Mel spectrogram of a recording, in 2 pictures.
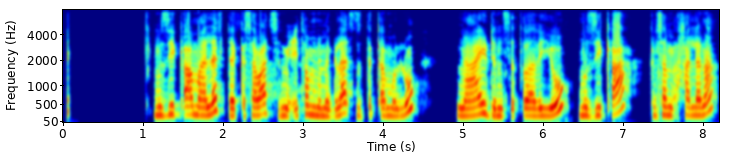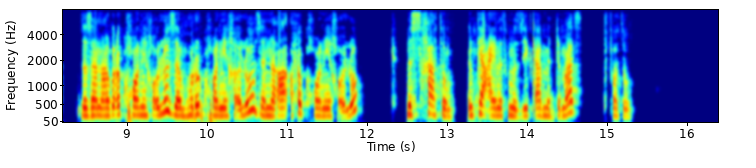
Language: Tigrinya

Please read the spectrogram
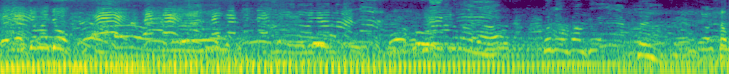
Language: Indonesian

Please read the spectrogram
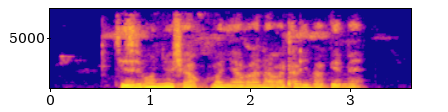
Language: Ganda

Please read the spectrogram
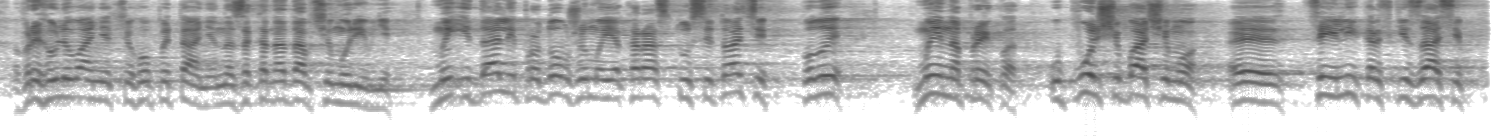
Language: Ukrainian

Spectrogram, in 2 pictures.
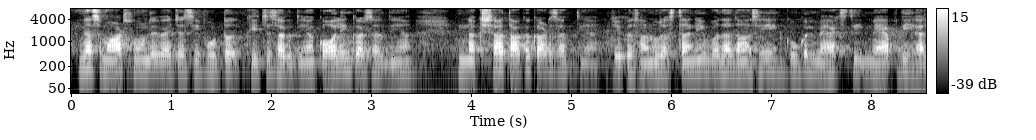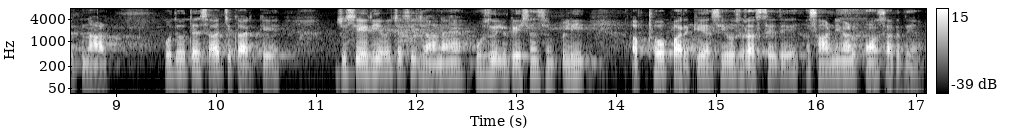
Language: Punjabi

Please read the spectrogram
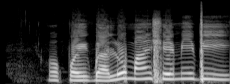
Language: Yoruba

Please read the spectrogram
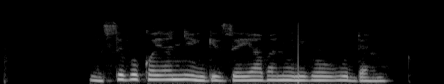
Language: Ganda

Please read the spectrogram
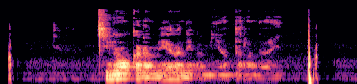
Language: Japanese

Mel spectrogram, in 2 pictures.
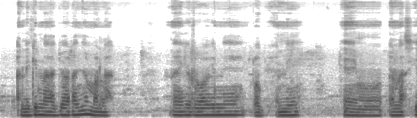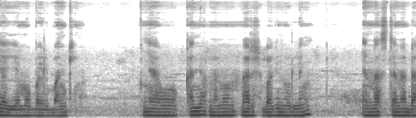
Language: Masai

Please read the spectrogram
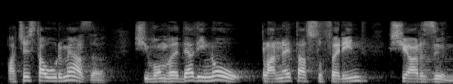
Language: Romanian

